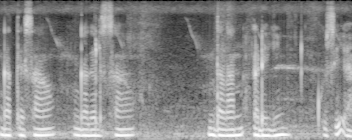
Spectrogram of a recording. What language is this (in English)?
Santali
